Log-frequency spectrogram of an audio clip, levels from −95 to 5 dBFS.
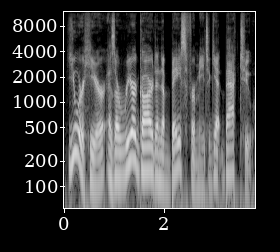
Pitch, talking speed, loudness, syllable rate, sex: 125 Hz, 250 wpm, -16 LUFS, 4.9 syllables/s, male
